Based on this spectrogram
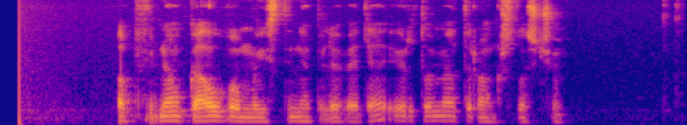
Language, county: Lithuanian, Vilnius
